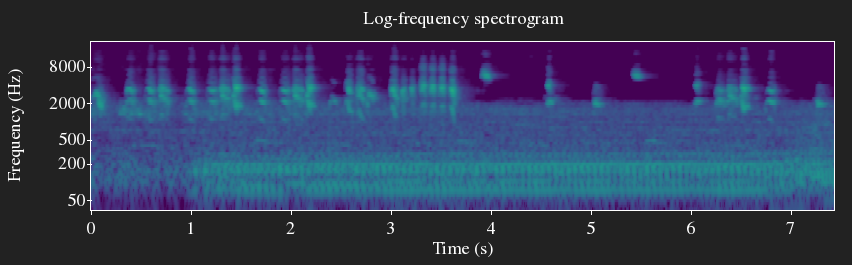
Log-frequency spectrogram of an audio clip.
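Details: Long-tailed shrike in a richly filled song, a dense run of sharp chirps and scratchy notes in the first half, then scattered high squeaky notes with pauses, over a steady low hum.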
